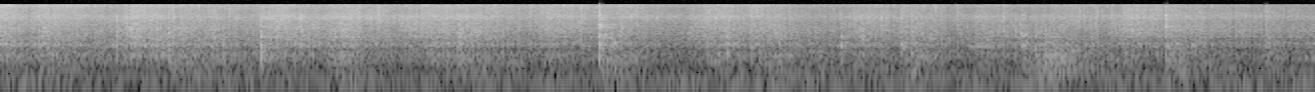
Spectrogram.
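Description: Chopped onion and tomato with garlic and ginger paste sizzling in oil in a pan, stirred with a metal spatula that scrapes and taps the pan a few times.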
